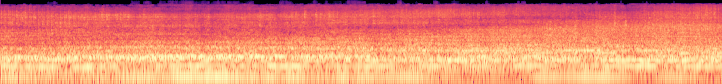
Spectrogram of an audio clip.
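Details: Lawn tractor after fitting an electric fuel pump to fix a fuel problem, while mowing: steady, even drone with no surging or dying under load; normal running under load.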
